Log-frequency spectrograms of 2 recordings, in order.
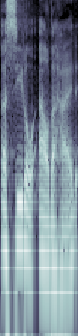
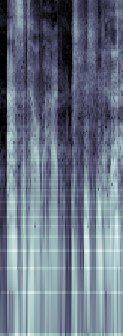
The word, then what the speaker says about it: acetaldehyde: So next off flavor that we're going to talk about, you already mentioned it once, Cade, is acetaldehyde, which is not pronounced acetaldehyde. It is acetaldehyde.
